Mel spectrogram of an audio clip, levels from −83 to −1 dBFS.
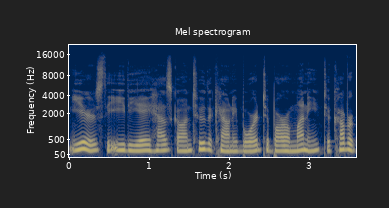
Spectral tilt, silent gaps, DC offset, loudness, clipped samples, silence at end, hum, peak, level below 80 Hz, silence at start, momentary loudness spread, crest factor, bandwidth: -6.5 dB/octave; none; under 0.1%; -27 LUFS; under 0.1%; 0 s; none; -12 dBFS; -60 dBFS; 0 s; 4 LU; 14 dB; 15 kHz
